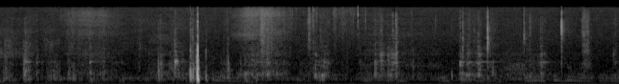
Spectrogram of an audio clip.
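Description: Handling noise on a phone's microphone: scattered small clicks and rustles, with one sharp knock about two seconds in.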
